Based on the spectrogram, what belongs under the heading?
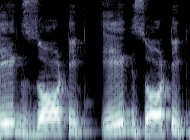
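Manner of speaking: এক্সোটিক said as egzotik, g-z sound; demonstrated pronunciation. Shown as a demonstration. Teacher drills students on এক্সোটিক as egzotik. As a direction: repeat এক্সোটিক twice as egzotik. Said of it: "একই রকমভাবে এক্সোটিক".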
